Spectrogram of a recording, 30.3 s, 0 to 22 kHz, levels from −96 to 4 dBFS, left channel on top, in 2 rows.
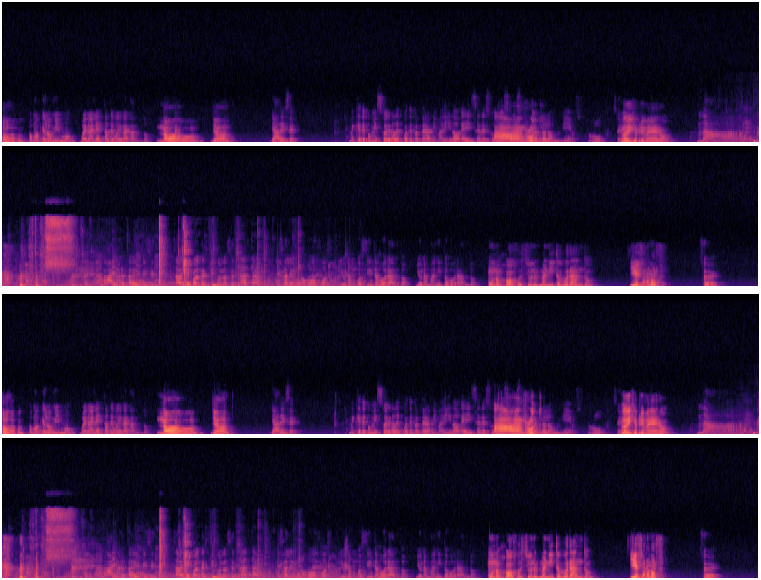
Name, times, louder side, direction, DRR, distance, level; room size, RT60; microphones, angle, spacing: voice 1, 0.0-0.4 3.1-3.9 4.2-4.6 9.8-10.6 12.4-13.3 15.1-15.9 16.5-16.8 24.9-26.9 27.7-28.4, right 4 dB, 90° right, 10 dB, 1.0 m, -32 dB
voice 2, 0.5-2.9 3.2-3.3 5.4-5.8 6.9-11.4 11.7-12.0 12.3-12.5 13.9-15.1 15.6-15.7 16.8-20.3 20.6-24.6 28.0-28.2 29.2-29.4, left 1 dB, 5° left, 1 dB, 1.8 m, -42 dB
sound 1, 14.0-22.6, left 2 dB, 80° left, 3.5 m, -43 dB
11.5 x 5.5 x 6.6 m, 0.40 s
head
